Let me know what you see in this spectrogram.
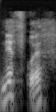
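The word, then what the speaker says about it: NFWF: and Wildlife Foundation the acronym of which is pronounced nifwith to administer the acquisition program in place of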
